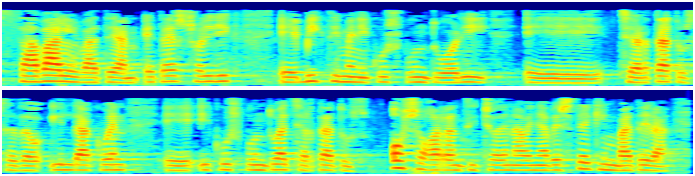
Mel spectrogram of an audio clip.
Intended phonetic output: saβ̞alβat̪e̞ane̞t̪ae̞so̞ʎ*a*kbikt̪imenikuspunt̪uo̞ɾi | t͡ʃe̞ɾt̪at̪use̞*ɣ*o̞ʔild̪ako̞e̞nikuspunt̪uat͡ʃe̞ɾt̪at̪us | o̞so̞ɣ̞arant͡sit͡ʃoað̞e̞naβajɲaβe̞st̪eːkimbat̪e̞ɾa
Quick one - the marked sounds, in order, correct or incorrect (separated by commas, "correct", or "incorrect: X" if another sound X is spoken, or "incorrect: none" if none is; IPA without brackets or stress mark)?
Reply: incorrect: i, incorrect: ð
